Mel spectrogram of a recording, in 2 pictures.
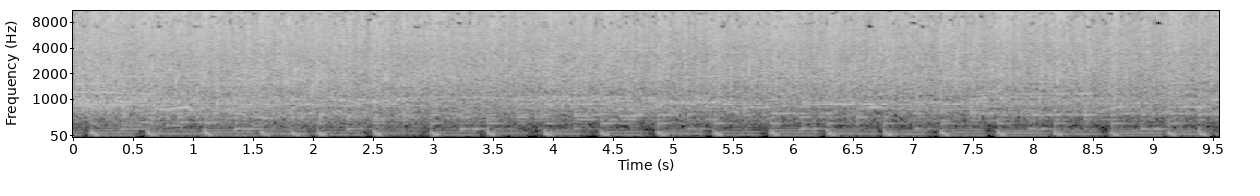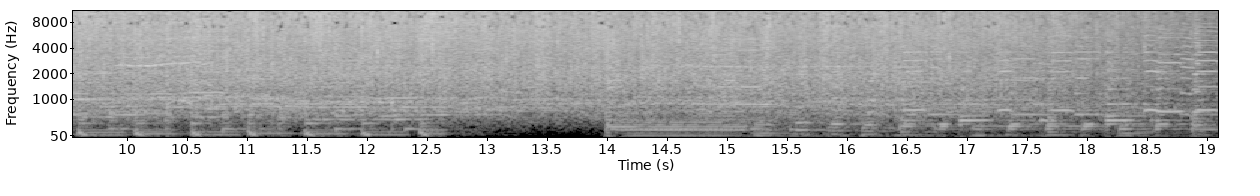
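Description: Studio audience applauding over upbeat music with a steady bass beat; the beat drops out about 13 seconds in and the music changes a second later.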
